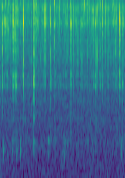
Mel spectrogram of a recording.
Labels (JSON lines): {"label": "ambient", "recorder": "HydroMoth"}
